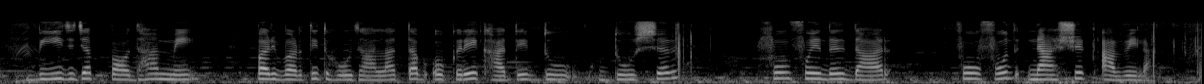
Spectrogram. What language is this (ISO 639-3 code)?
bho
